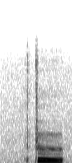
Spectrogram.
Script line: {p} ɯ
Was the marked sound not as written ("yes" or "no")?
yes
